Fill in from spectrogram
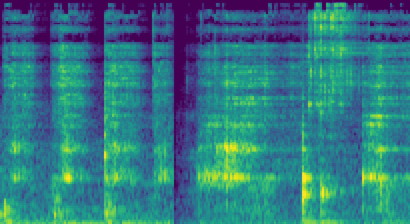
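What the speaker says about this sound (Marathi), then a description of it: "आता मी मिक्सर जार मध्ये काढून घेते आहे" Roasted coriander and cumin seeds rattle and scrape as they are tipped from a pan into a mixer jar, in several short bursts with brief pauses between.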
